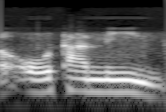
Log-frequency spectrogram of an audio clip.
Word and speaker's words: 大谷: 我愿意当大谷翔平的老婆，然后他们叫做那个，因为那个大谷翔平的日文发音叫那个大谷叫欧那个欧塔尼，你知道吗？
